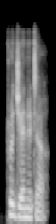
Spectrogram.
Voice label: "progenitor", Indian; Dictionary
